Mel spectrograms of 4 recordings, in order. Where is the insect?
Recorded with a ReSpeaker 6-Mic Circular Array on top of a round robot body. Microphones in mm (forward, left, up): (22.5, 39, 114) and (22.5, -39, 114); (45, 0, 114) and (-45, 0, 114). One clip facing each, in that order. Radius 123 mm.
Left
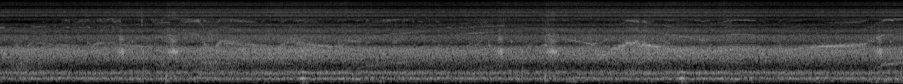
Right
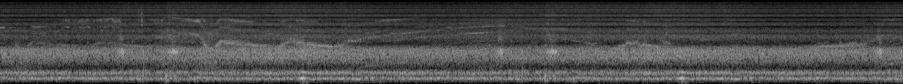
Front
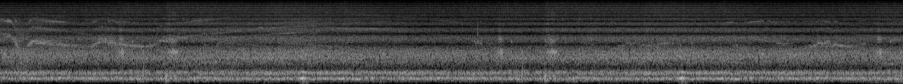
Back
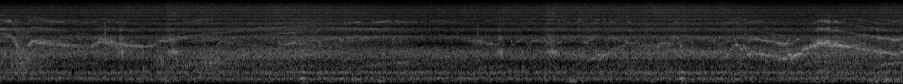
30° right.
